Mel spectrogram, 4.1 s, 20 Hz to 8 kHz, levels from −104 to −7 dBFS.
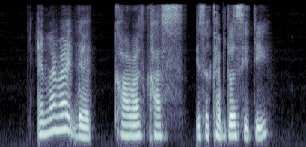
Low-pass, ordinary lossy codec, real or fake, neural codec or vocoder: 7.2 kHz; AAC, 32 kbps; fake; codec, 24 kHz, 3 kbps, HILCodec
